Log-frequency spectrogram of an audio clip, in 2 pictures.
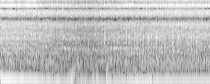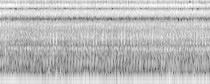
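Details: Lada Granta at idle with a loose, uneven knocking at roughly three per second; owner identifies it as crankshaft knock. Engine knock at idle.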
